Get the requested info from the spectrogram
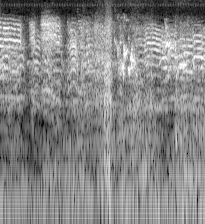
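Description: A colony of finches calling: many short, high chirps overlapping one another.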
